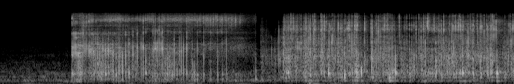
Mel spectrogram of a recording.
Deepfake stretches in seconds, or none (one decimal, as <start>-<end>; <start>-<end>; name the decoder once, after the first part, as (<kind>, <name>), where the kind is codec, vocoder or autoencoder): 0.0-3.1 (codec, SNAC); 3.8-4.4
